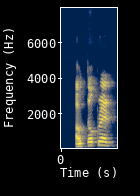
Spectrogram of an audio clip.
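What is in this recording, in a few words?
"autoritarian", Malay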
